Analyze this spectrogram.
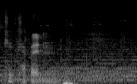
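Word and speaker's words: Qiqirn: So I basically just need to do 3 combos on some kickerns. Or kickerin. I never quite know how to pronounce that. Q-I-Q-I-R-N, I think. Is that how we spell it? Yes, kickerin.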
